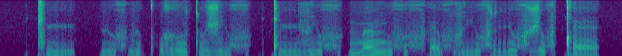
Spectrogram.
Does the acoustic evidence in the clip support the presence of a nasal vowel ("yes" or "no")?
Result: no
